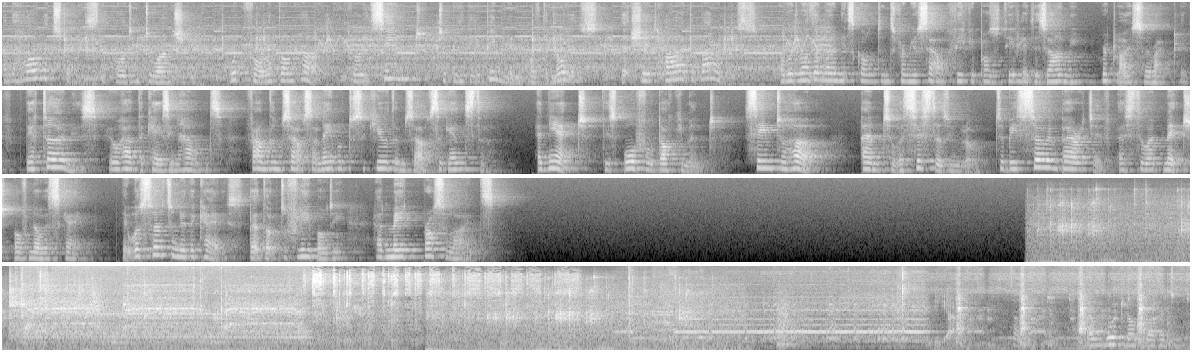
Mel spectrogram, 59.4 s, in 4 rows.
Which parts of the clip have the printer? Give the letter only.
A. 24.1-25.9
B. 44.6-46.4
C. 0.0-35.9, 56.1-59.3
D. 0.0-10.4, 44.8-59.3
D.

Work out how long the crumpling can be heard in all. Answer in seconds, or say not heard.
2 s.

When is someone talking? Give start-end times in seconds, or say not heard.
0.0-35.9, 56.1-59.3.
